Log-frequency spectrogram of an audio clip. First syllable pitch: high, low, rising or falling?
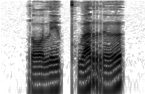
low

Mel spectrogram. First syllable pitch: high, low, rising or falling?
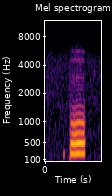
high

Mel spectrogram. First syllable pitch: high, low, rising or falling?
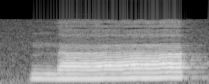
rising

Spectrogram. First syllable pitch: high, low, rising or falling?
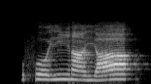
low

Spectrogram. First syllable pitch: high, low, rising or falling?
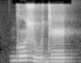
high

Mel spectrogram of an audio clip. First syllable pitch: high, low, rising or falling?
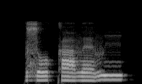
low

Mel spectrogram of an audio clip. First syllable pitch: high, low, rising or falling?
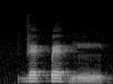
high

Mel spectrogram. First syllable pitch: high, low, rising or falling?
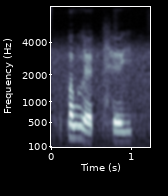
high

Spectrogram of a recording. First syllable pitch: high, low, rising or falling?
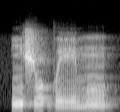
high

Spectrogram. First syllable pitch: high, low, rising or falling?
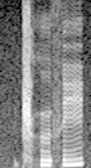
low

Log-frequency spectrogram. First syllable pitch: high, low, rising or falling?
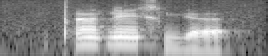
high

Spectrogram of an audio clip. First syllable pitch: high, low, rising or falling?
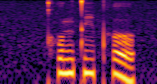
high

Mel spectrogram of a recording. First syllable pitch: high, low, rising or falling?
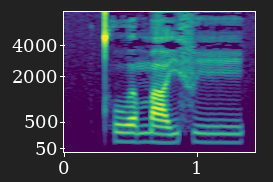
low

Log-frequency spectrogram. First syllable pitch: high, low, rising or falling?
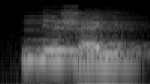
high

